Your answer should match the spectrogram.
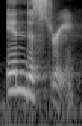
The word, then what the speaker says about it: industry: So this is a good one for those short I vowels. Industry. And it's kind of a combination between dis, we can do industry and industry. I've heard it both ways. Industry, but sometimes it's reduced to industry.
